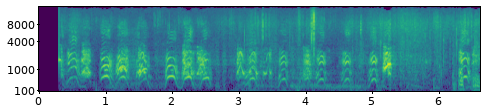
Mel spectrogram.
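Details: Podenco working dog barking at a wild boar lying in its bed in a ravine while hunting; rapid, ringing barks, roughly two to three per second, some overlapping and uneven, with faint rustling between them.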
